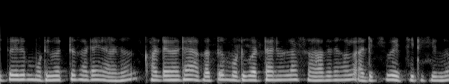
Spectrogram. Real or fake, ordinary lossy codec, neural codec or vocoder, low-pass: fake; none; codec, 16 kHz, 4 kbps, FreqCodec, smaller model; 3.6 kHz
